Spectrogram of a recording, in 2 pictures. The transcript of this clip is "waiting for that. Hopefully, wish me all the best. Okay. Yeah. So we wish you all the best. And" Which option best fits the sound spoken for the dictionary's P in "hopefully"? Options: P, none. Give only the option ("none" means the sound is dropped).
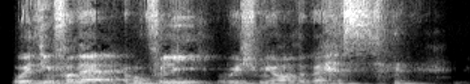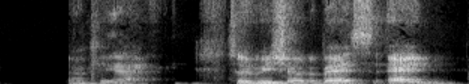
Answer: P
